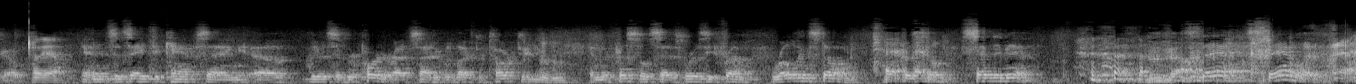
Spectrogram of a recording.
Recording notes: presented at the conference hosted by The New Criterion and the Social Affairs Unit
